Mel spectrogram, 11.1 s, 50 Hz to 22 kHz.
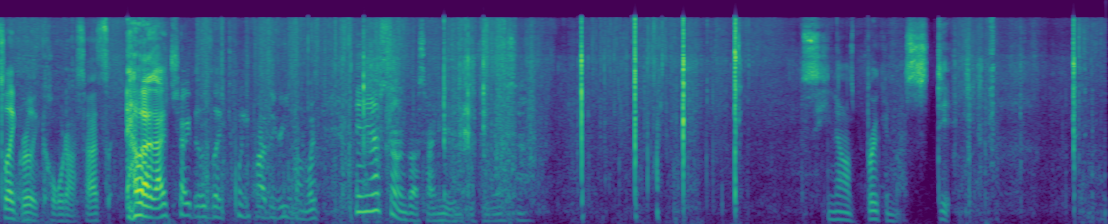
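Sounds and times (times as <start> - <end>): stick cracking shale rock: 3.5 - 7.6, 10.7 - 11.0.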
